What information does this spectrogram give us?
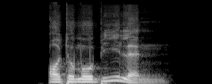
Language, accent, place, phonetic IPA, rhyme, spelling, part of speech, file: German, Germany, Berlin, [ˌaʊ̯tomoˈbiːlən], -iːlən, Automobilen, noun, De-Automobilen.ogg
- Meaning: dative plural of Automobil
